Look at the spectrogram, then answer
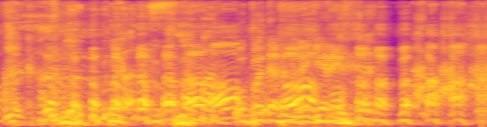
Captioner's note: all laughing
